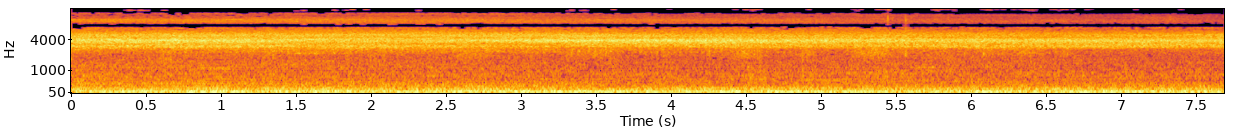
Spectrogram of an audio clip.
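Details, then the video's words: Cicadas droning on a summer evening, August 4th, during a stroll at fading light: a steady, continuous high buzzing hum, softer here, over a low rumbling background. "Evening Cicada Song Stroll"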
